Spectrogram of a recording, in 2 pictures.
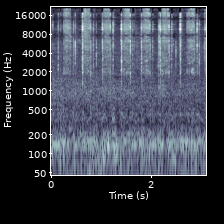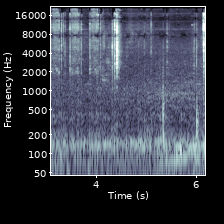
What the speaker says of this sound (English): Let's peel the skin of our carrot first.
